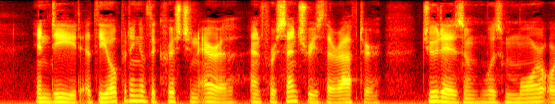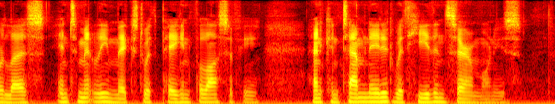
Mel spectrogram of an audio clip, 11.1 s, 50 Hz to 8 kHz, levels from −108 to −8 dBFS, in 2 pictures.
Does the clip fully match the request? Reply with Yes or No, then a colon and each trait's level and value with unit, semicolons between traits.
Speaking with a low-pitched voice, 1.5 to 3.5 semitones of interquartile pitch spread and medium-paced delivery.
Yes: low, 110 Hz; narrow, 2.6 semitones; average, 160 wpm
